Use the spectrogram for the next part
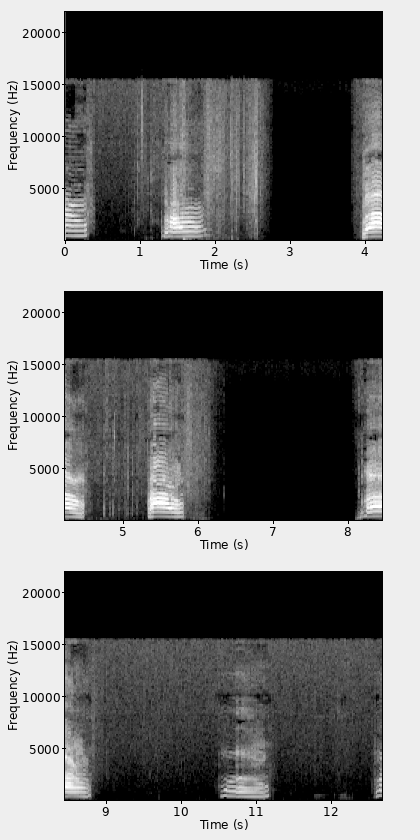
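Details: Domestic cat meowing in short separate calls with rich harmonic stacks, each slightly arched in pitch, spaced irregularly a few seconds apart with silence between.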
